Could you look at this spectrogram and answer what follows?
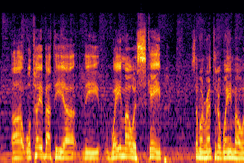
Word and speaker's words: Waymo: numerous occasions today, so I say it's pronounced Waymo. Waymo, not Waymo, like I've been saying for the last 7 years.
